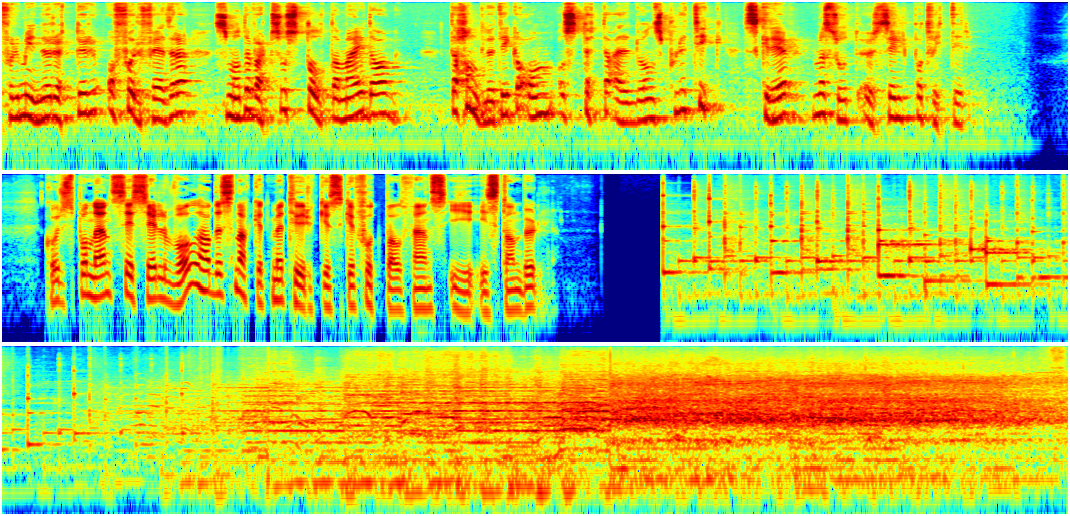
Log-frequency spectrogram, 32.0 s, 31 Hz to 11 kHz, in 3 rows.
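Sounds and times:
speech: 0.0s - 9.8s, 11.1s - 16.2s
rhythmic pulsing beat: 17.3s - 23.6s
crowd cheering roar: 22.2s - 31.9s.

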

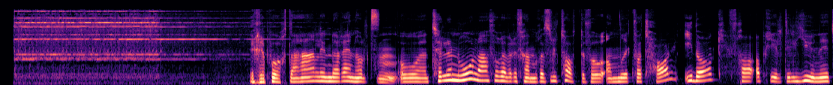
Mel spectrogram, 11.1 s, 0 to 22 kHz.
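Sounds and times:
landline telephone bell ringing: 0.2s - 4.3s
speech: 3.3s - 11.0s.

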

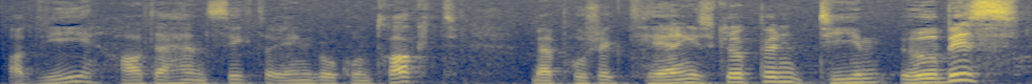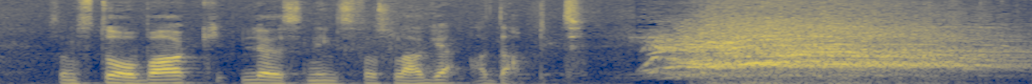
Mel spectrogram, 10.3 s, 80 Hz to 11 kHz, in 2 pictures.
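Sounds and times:
speech: 0.0s - 8.2s
architecture team crowd cheering and yelling at winning a contract: 8.4s - 10.3s.

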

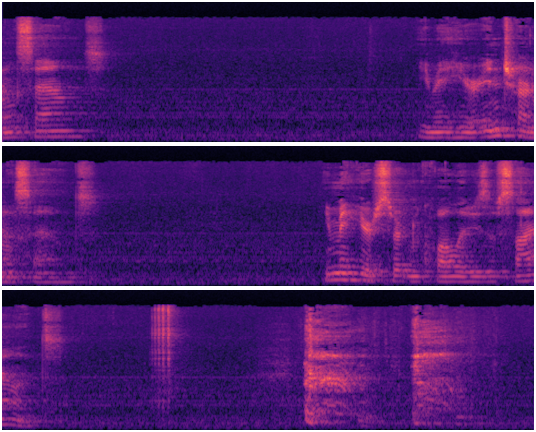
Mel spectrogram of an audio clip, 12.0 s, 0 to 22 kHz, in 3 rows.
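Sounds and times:
speech: 0.0s - 0.8s, 3.1s - 4.8s, 6.4s - 8.5s
soft restrained cough: 10.2s - 11.7s.

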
